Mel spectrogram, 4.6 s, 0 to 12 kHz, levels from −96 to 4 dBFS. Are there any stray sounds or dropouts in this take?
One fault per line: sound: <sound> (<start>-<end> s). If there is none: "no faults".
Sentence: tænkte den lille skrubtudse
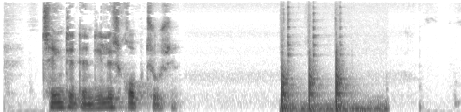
sound: thud (2.8-3.9 s)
